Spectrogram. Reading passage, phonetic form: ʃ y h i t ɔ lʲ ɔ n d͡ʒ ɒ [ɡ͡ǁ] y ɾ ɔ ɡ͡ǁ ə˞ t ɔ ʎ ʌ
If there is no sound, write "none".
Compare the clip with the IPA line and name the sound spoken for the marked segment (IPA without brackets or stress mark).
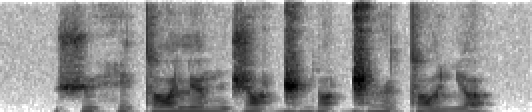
ɡ͡ǁ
